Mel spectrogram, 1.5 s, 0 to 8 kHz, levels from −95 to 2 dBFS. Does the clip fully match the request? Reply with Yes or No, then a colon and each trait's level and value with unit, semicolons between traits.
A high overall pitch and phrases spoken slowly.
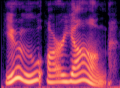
Yes: high, 240 Hz; slow, 120 wpm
